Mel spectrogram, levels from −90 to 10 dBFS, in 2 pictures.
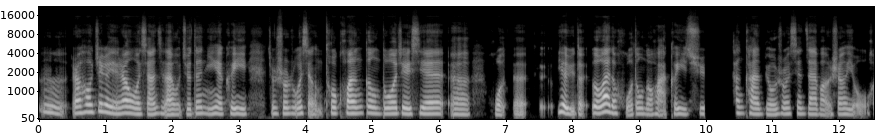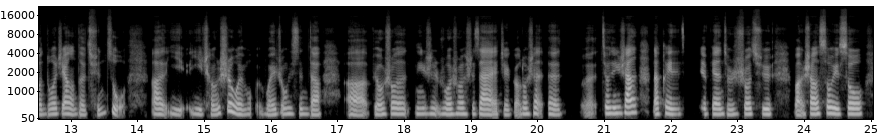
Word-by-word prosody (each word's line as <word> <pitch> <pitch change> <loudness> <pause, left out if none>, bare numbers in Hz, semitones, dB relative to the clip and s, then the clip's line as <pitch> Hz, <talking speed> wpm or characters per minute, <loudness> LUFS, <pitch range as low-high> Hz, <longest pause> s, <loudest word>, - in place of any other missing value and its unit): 嗯， 250 - -2
然 225 +1 +4
后 260 +1 +4
这 280 +2 0
个 255 -3 +5
也 215 -3 +3
让 225 0 +6
我 195 -1 +3
想 190 -1 +1
起 215 - -6
来， 175 - +4
我 180 0 -2
觉 185 - -2
得 210 +3 0
你 205 -2 -3
也 200 -3 +2
可 200 +1 -2
以， 195 -1 +2 0.3
就 210 - -4
是 200 - -7
说 210 - +2
如 210 0 -2
果 205 - +2
想 215 - -3
拓 215 -1 +1
宽 215 0 +4
更 220 -3 +1
多 205 +1 +4
这 200 -2 +3
些， 200 0 +3
呃， 180 -1 -1 0.3
活 - - -1 0.2
呃， - - -2 0.5
业 260 -5 +6
余 - - 0
的 - - -2
额 220 - +5
外 275 +1 +10
的 220 -1 +2
活 170 -4 -5
动 200 +1 0
的 180 -2 -1
话， 195 - -1
可 190 - -5
以 190 -2 -1
去， 200 +1 -4 0.4
看 225 -1 -4
看， 195 -3 +1
比 190 - -6
如 175 +1 0
说 200 0 -1
现 205 -1 -4
在 190 -2 +1
网 175 0 -3
上 190 0 -1
有 180 - -5
很 175 +1 -6
多 190 +1 -2
这 200 - -1
样 190 -3 +1
的 170 -2 -5
群 180 +7 -8
组， - - -3 0.4
呃， 185 -2 0
以 180 -5 -6
以 185 -3 -5
城 180 +1 -3
市 290 - 0
为 190 -8 +2
目 185 +2 -8 0.2
为 170 0 -2
中 195 +2 -3
心 190 0 -5
的。 165 -3 0 0.4
呃， 75 +1 0
比 - - -11
如 180 +2 +1
说 195 -1 0
您 200 0 -4
是 200 0 -4
如 200 0 -6
果 185 0 +2
说 200 0 -1
是 195 0 -7
在 180 -3 +2
这 170 -1 -6
个 - - -6
洛 200 0 -1
杉 205 0 -2
呃 180 -2 -1 0.3
呃， - - -8
旧 210 -1 +2
金 215 +1 +1
山， 230 +2 +5 0.2
那 - - +2
可 210 +2 -3
以 185 -1 +1
在 190 - -13 0.2
这 190 - -3
边 190 -1 +1
就 180 -3 -5
是 175 - -3
说 190 0 0
去 190 -1 -1 0.3
网 - - 0
上 195 -1 +3
搜 210 0 +3
一 190 - +4
搜， 195 0 +2
195 Hz, 260 characters per minute, -22 LUFS, 185-210 Hz, 0.5 s, 外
